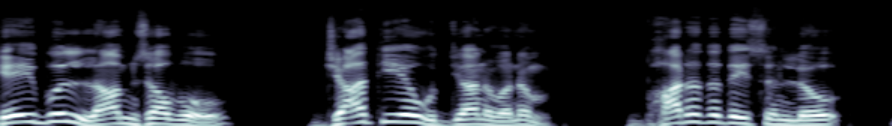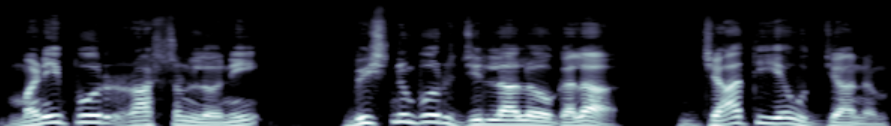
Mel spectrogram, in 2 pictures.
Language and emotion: Telugu, neutral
